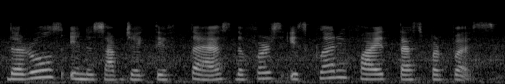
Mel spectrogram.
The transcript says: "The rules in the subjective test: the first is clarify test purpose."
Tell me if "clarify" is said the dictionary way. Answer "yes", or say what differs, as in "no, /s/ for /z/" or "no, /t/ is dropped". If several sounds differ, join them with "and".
yes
